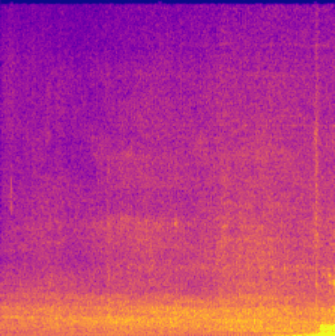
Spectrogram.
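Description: Jaguar F-Pace SUV rolling slowly up to the curb: a steady hiss of tyres and engine that grows gradually louder as it nears, with a low rumble joining near the end.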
